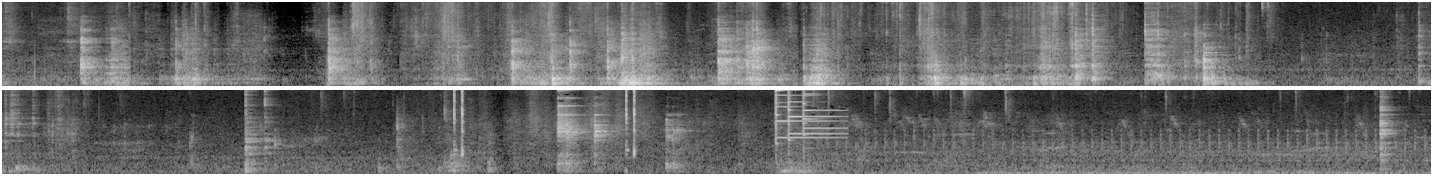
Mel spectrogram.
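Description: Cutlery and dishes clattering, with spoons knocking against bowls in quick irregular clicks for the first half. It then falls quieter, with a few scattered clinks and one sharp ringing clink about two-thirds of the way through.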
